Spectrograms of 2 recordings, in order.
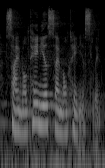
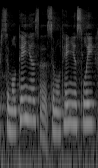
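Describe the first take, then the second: First: "simultaneous" and "simultaneously" opening with "sime"; long first vowel in "simultaneous"; "simultaneous" as "sigh-mul-taneous"; American long I. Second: "simultaneous" and "simultaneously" opening with "sim"; short first vowel in "simultaneous"; "simultaneous" as "sim-ul-taneous"; British short I. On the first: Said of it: "Here is the difference". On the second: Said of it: "British people say". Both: Shown as a demonstration.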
